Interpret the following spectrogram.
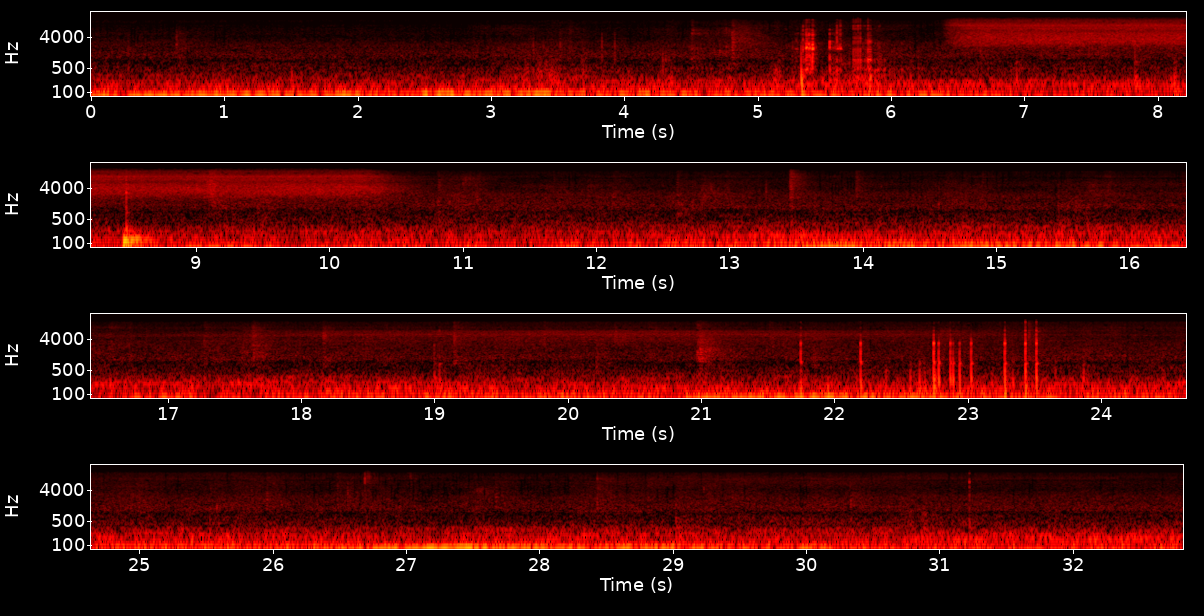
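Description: Steady low rumble of a paint spray booth's ventilation. There is a four-second burst of hiss starting about six and a half seconds in, a single thump a couple of seconds later, and a few scattered clicks.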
